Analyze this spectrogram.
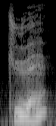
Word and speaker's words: tu es: Tu es, okay, so it's quite strange because you get this ES, but then phonetically it's est. Alright, quite open.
